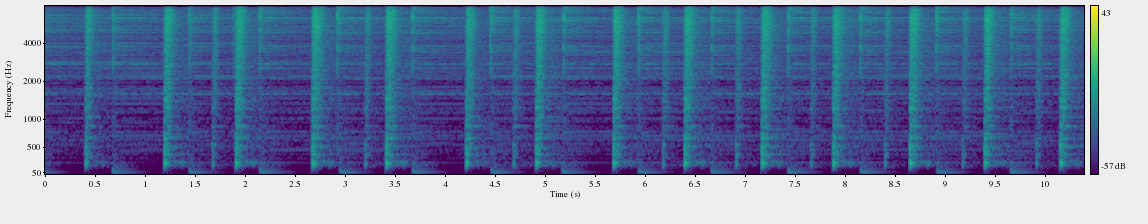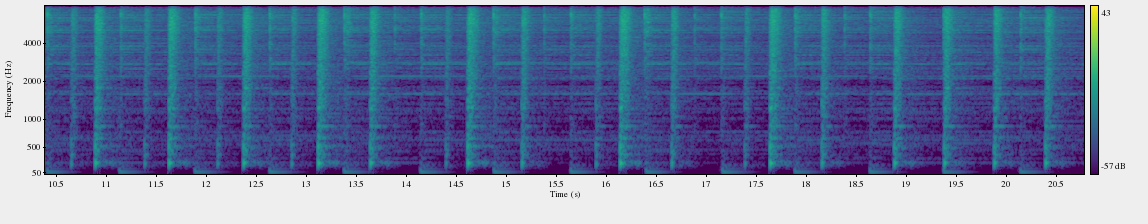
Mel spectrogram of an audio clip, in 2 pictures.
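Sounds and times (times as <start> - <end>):
bop drumming warm-up: 4.5 - 20.5.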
